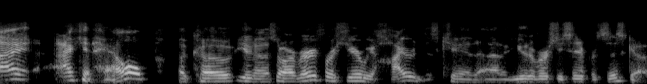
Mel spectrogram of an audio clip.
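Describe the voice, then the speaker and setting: With an American accent, a man speaks fairly quickly in a fairly high voice, his pitch swinging very widely and his loudness shifting a lot. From US Midwest, St. Louis. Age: 60s. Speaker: youth baseball commissioner. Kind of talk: casual interview.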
